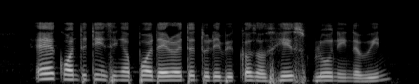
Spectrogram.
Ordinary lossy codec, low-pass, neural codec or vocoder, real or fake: none; 7.2 kHz; none; real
